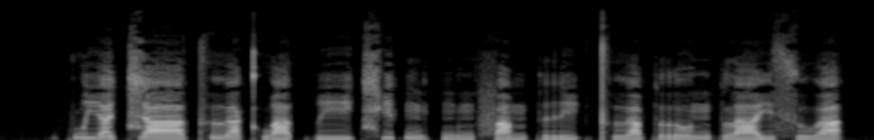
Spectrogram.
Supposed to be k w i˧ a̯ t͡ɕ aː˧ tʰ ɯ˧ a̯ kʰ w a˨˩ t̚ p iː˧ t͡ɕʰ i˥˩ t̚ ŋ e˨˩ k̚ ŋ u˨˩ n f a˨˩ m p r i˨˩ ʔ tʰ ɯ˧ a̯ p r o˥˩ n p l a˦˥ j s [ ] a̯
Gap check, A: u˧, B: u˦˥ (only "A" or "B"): B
